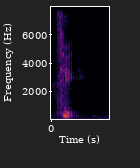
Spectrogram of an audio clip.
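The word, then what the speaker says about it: chi (四): Por ejemplo, el número 4 se pronuncia chi, exactamente igual que la palabra muerte.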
